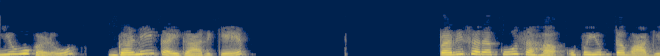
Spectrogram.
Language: Kannada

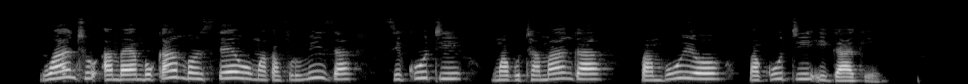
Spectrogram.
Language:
Nyungwe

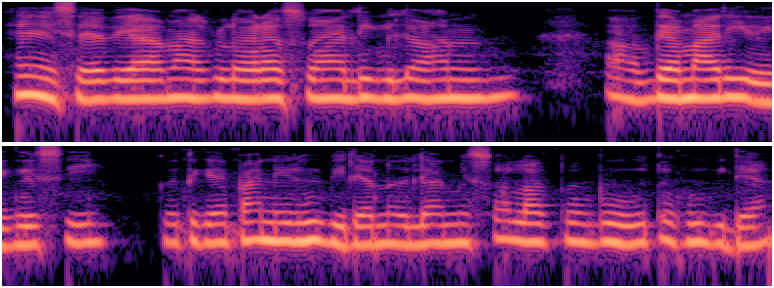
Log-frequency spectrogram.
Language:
Assamese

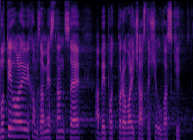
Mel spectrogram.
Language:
Czech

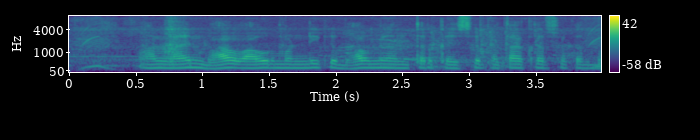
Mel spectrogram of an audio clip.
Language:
Bhojpuri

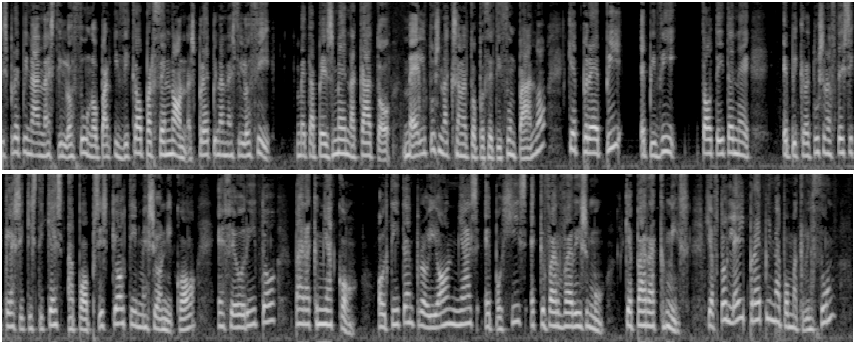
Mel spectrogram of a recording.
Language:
Greek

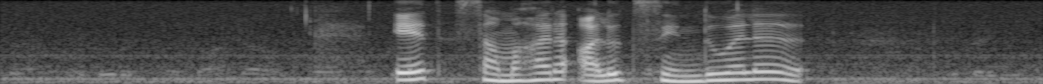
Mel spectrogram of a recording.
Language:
Sinhala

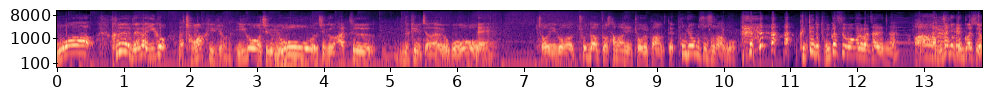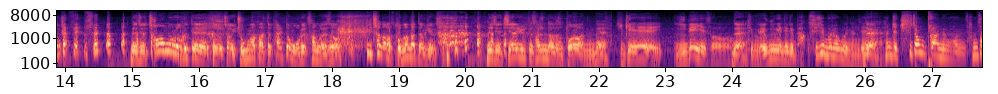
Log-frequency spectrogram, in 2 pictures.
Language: Korean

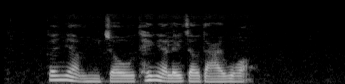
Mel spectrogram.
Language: Cantonese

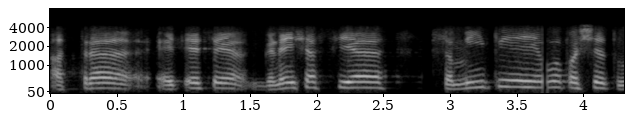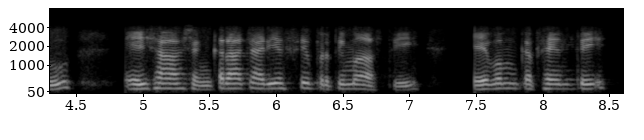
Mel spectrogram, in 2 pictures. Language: Sanskrit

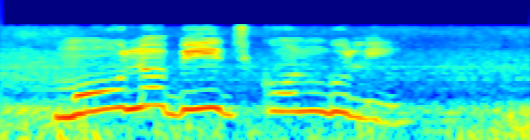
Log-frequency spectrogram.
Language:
Bangla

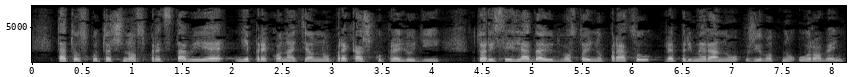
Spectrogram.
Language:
Slovak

